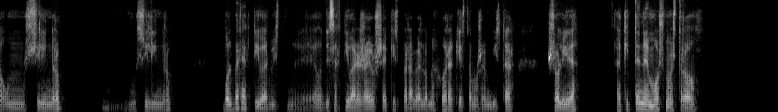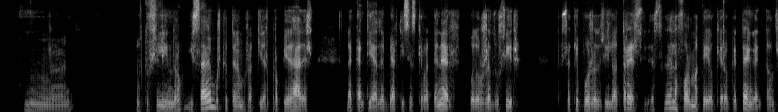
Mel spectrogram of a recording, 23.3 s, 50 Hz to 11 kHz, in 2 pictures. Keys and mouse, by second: 0.0 shift+a, 2.6-3.4 middle drag, 5.5-8.0 drag, 8.0-10.4 middle drag, 19.4 click.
